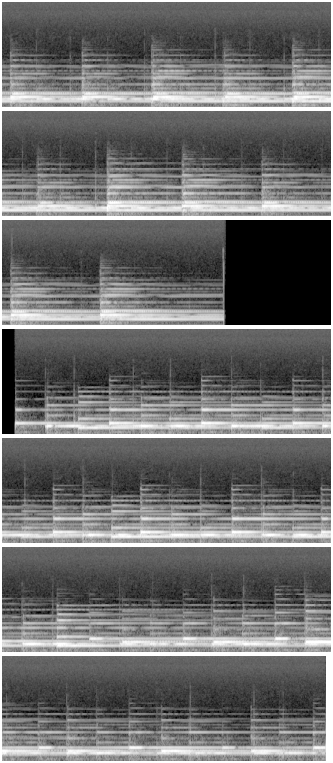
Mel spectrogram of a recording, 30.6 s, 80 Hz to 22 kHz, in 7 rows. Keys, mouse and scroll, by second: 2.9 click, 6.0-7.4 drag, 7.4 right click, 9.2 click, 10.0 click, 12.7 click, 18.2 ctrl+a, 19.0 click, 21.0 typing, 22.6 click, 22.6 typing, 24.5-27.2 drag.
